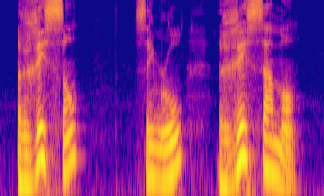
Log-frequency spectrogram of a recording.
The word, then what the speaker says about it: récemment: So as I told you, even if you write it E-M-M-E-N-T, phonetically it goes like amant, patiemment. All right. Récent, same rule. Récemment, récemment, récemment.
